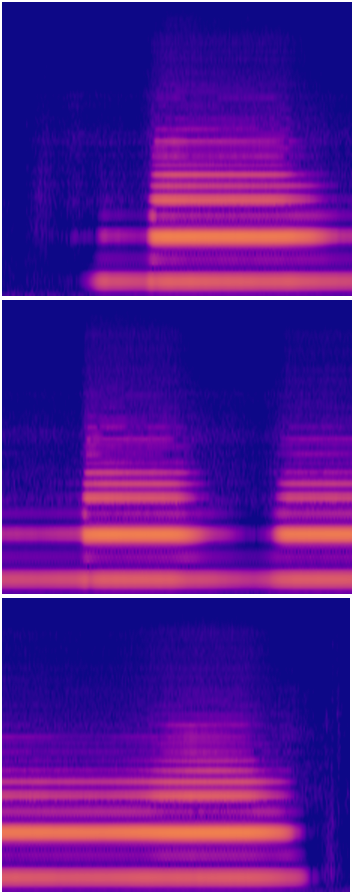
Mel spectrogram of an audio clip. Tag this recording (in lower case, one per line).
woodwind instrument
music
musical instrument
